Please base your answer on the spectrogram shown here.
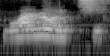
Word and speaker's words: boa noite: T.A. prononcé comme ti. On va dire boa noite. Boa noite.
